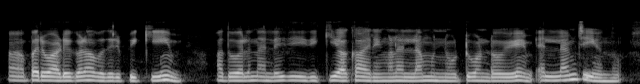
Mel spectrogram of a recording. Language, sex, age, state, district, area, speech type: Malayalam, female, 18-30, Kerala, Ernakulam, rural, spontaneous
